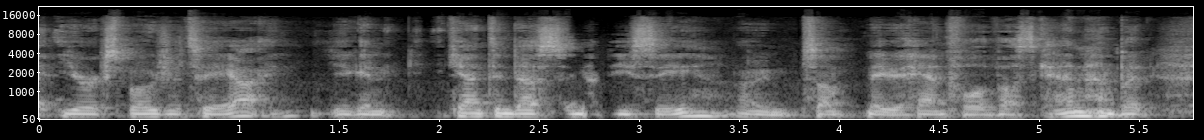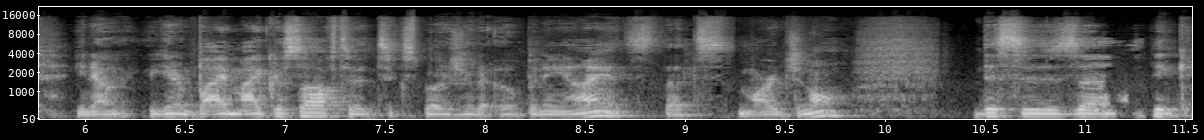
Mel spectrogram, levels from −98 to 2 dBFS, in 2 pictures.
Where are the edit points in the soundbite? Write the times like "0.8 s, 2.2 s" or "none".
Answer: none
